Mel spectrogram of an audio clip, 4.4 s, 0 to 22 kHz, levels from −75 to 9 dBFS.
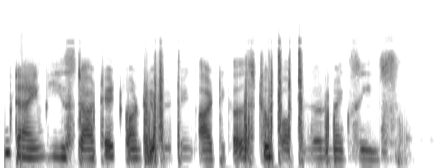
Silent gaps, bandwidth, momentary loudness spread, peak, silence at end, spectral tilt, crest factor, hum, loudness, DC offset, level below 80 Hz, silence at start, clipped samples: none; 9.8 kHz; 11 LU; 0 dBFS; 0.4 s; -4.5 dB/octave; 18 dB; none; -18 LUFS; under 0.1%; -52 dBFS; 0.05 s; under 0.1%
